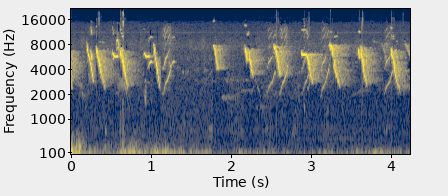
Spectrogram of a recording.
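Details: Free-living wild saffron finch giving sharp, high, falling chip notes, about three per second, in an uneven rhythm after a short pause, over a faint low rumble.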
